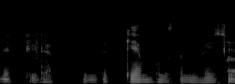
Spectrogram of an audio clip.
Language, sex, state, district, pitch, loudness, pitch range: Bengali, male, West Bengal, Purulia, 105 Hz, -49 LUFS, 100-110 Hz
